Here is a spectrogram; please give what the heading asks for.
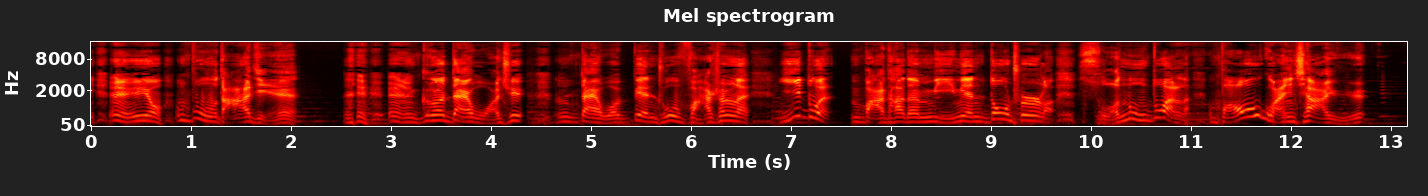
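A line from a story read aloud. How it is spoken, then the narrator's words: Laughing. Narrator (Chinese): 八戒笑道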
